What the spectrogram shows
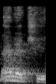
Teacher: i stretch the ah a bit because it's the strongest syllable it's a strongest one here so you pronounce it energy yes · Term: primary stress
